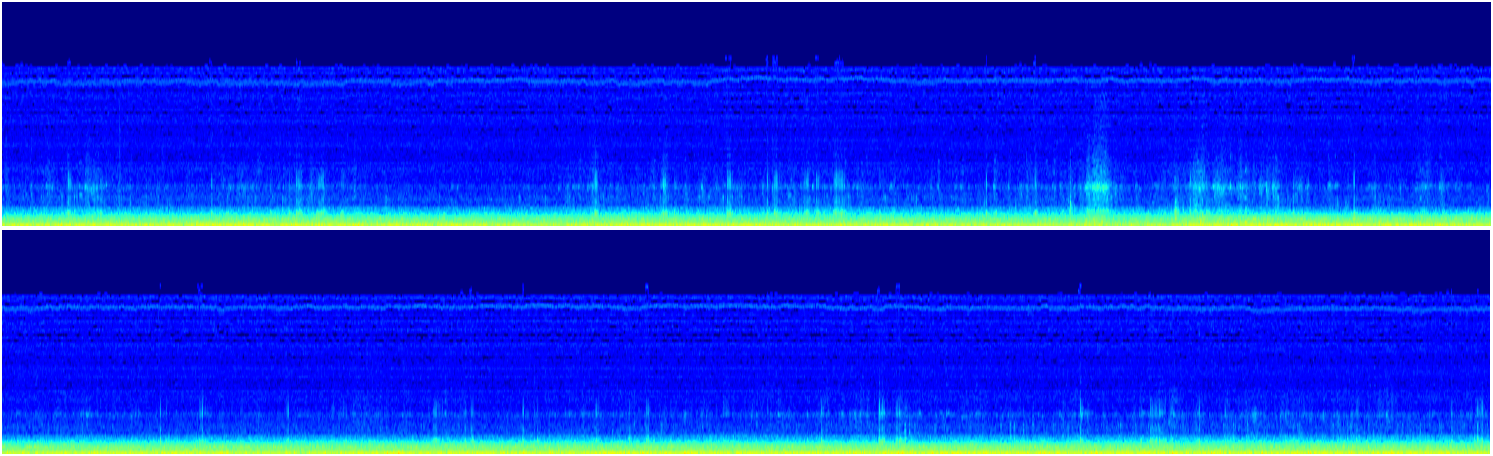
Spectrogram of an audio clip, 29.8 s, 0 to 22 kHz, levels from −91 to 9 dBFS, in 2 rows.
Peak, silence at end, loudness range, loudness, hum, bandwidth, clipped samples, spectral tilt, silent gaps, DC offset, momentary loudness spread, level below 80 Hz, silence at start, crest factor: -20 dBFS; 0 s; 2 LU; -34 LUFS; none; 16 kHz; under 0.1%; -8.5 dB/octave; none; 0.3%; 3 LU; -44 dBFS; 0 s; 14 dB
